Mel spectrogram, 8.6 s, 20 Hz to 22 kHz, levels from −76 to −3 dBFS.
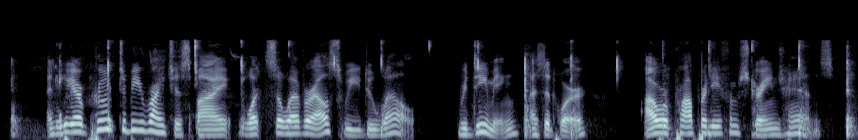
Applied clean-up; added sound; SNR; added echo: neural mask model Resemble Enhance denoiser.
